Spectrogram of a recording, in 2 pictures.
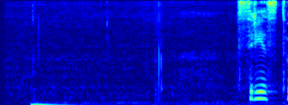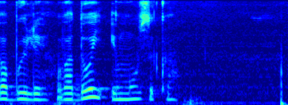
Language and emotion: Russian, neutral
